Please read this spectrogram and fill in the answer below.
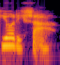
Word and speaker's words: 요리사: here at day hangle word number 337 yisa this pronounce is a three syllable word the first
